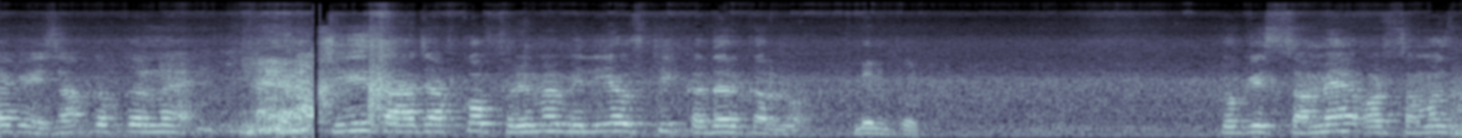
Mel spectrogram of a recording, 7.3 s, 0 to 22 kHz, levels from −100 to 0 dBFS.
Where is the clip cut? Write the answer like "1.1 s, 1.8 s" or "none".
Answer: 1.6 s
